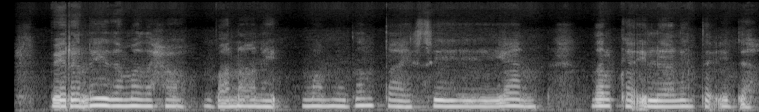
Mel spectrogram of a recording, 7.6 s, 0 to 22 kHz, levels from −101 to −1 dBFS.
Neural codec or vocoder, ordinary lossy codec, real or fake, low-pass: vocoder, 44.1 kHz, 128 mel bands, Pupu-Vocoder; Opus, 64 kbps; fake; 19.8 kHz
